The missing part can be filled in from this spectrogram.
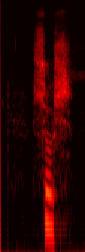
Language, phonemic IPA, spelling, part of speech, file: Dutch, /sus/, soes, noun / verb, Nl-soes.ogg
- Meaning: choux pastry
